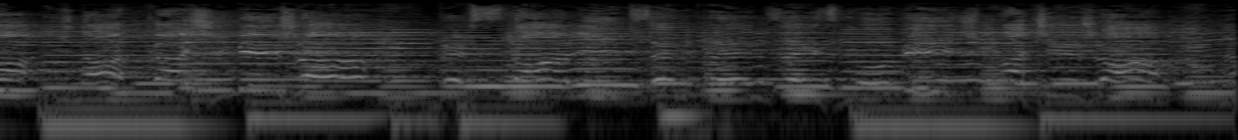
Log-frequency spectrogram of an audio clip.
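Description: A girl singing a song into a microphone, with vibrato in the melody, over an instrumental backing with a steady bass line.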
